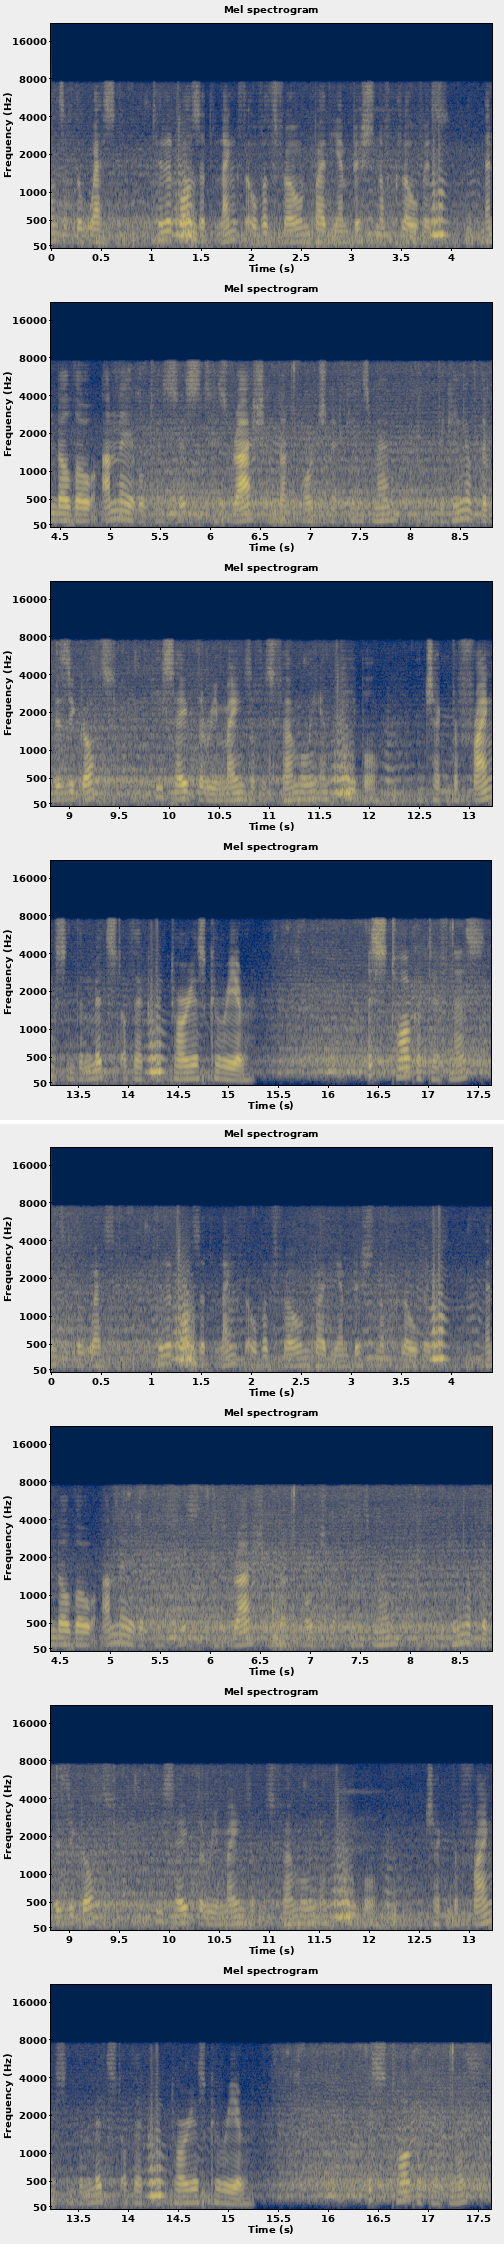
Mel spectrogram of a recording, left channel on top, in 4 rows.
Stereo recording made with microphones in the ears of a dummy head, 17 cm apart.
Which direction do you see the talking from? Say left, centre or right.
left.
